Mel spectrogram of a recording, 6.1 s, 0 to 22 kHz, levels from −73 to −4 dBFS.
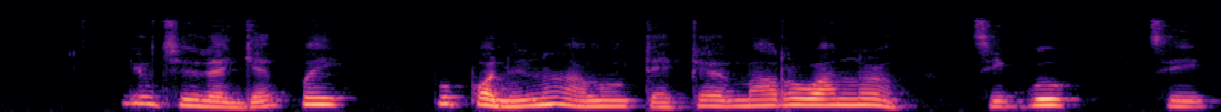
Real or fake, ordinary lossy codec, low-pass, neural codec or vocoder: fake; none; none; codec, 24 kHz, 0.9 kbps, WavTokenizer, medium speech release version 1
